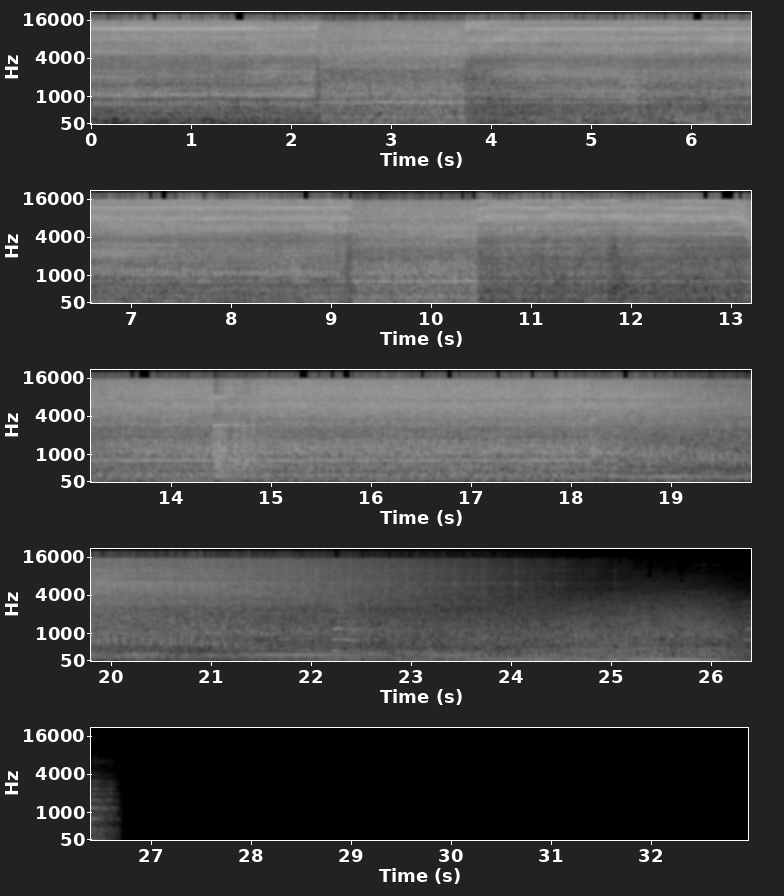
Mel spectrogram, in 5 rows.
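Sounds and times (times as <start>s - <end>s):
belt grinder whirring: 0.0s - 24.6s
steady whining tones: 14.3s - 24.6s.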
